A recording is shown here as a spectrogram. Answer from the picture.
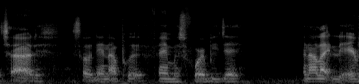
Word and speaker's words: FAMOUS4BJ: is famous with a number for BJ yeah famous for BJ do people mispronounce this um some people be trying to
